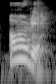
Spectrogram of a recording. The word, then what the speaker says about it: oria: One, disease, disease, oria. Oria. Oria. I'll spell it in English.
